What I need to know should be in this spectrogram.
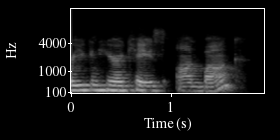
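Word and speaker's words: en banc: can hear a case on bonk, and that's not spelled that way, but that's how it's pronounced.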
